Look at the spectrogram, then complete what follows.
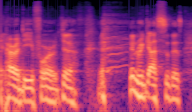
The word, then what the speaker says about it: Paradis: What is it, Paradis or Paradise? I think they pronounce it as Paradis, and in the subtitles it's Paradise, right? Yeah, I had just assumed that it was Paradis, even though spelled. It's Paradise without the E on the end.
